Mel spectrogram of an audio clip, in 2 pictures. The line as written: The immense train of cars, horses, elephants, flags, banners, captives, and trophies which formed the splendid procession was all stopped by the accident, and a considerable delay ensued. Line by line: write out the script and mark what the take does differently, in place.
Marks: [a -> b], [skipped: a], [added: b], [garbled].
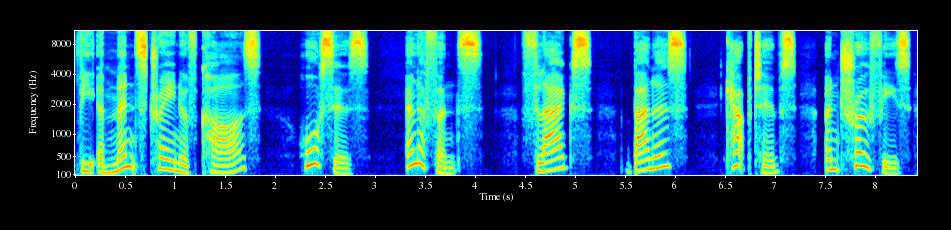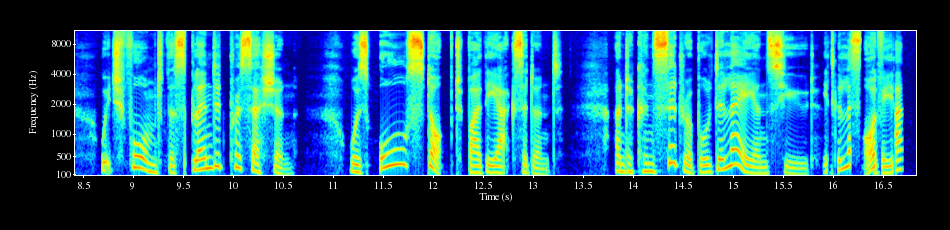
The immense train of cars, horses, elephants, flags, banners, captives, and trophies which formed the splendid procession was all stopped by the accident, and a considerable delay ensued. [garbled]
